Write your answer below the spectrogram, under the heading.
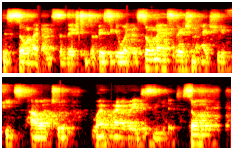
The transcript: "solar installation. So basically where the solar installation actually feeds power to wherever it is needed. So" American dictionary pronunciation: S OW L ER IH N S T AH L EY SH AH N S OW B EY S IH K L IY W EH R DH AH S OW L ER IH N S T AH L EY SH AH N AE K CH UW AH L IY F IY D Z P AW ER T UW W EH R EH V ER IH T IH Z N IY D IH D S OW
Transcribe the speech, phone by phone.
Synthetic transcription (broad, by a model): S OW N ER IH N S T AH L EY SH AH N S OW B EY S IH K L IY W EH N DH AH S OW N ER IH N S T AH L EY SH AH N AE K CH UW AH L IY P IY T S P AW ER T UW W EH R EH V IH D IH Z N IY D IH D S OW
